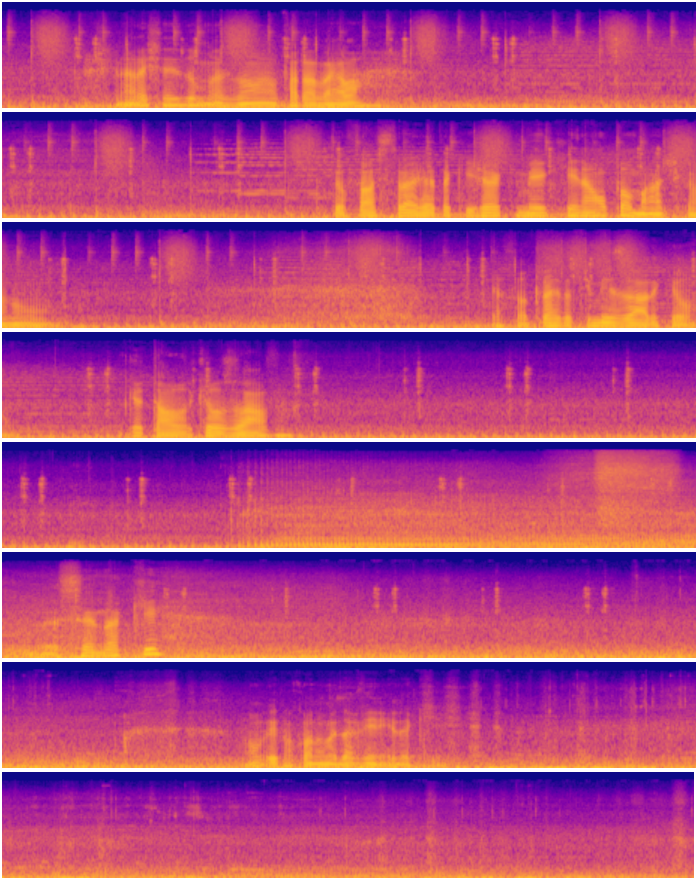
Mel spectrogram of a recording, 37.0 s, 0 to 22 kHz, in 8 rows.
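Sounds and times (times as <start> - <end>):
road traffic noise: 0.0 - 37.0
vehicle passing by: 6.8 - 37.0
wind buffeting microphone: 24.0 - 29.5.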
